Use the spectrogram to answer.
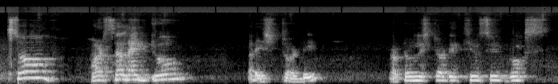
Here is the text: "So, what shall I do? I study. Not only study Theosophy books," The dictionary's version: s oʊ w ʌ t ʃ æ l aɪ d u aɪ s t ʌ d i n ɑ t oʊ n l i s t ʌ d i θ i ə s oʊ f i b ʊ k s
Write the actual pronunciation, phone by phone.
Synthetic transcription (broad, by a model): s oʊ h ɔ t s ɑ l aɪ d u aɪ s t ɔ d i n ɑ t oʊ l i s t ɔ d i t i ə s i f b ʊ k s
